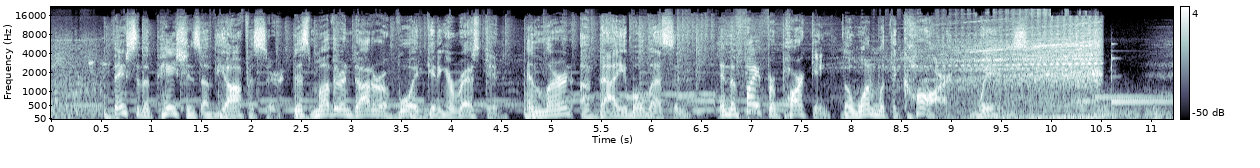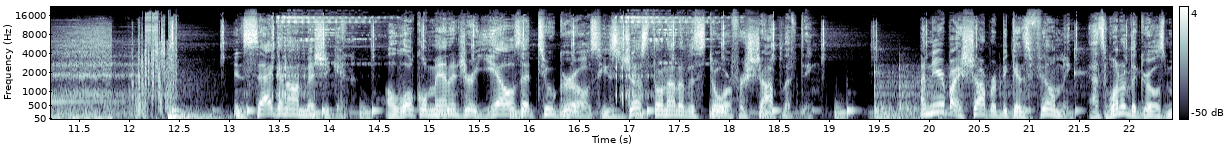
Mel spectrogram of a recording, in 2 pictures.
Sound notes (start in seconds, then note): 10.5 doorbell rings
